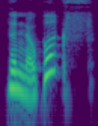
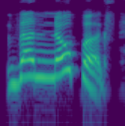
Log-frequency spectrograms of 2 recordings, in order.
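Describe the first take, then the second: First: "The notebooks?" with a rising question tune at the end; mirroring question. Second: Said in the usual way. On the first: Retold or imitated. Son mirrors his father, "The notebooks?" rising as a question. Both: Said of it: "to do mirroring".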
